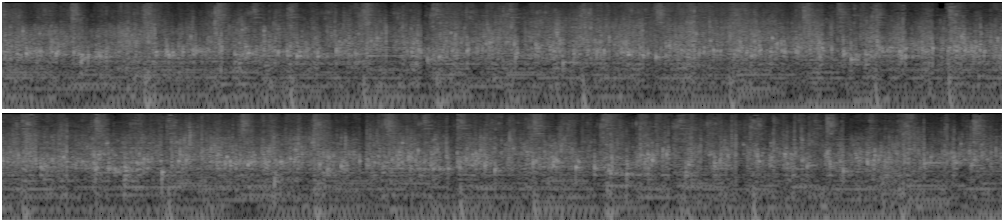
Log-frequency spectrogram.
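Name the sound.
oil draining from fried cod fillet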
